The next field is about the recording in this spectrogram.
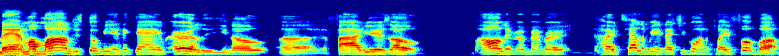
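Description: A man with an American accent speaks at a moderate pace in a fairly high, bright, sharp tone. His intonation is fairly even, though his loudness swings widely. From Tulsa, Oklahoma. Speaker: former football player. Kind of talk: interview. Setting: remote call.

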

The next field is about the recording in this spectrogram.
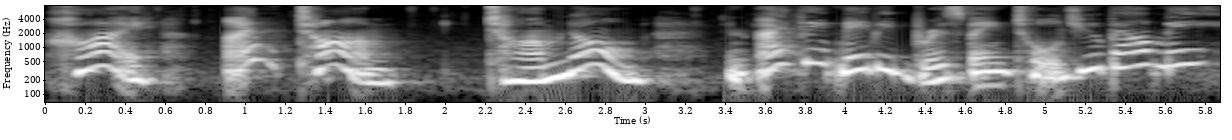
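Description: A woman's put-on character voice, high-pitched, with very wide pitch swings at a fairly slow pace. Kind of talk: bedtime story. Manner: earnest, serious, a little shy.

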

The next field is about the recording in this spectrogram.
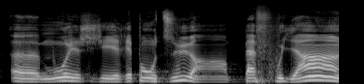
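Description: In a Saguenay–Lac-Saint-Jean accent, a man speaks very slowly at a fairly high pitch. The sound is dry and close with no echo, on a very clean recording with a silent background. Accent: Quebec French (Saguenay–Lac-Saint-Jean). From Quebec, Lac-Saint-Jean. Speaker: storyteller and theatre performer. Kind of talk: live storytelling performance. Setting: stage with audience.

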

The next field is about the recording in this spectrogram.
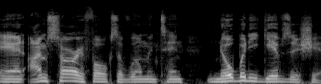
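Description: Recorded very cleanly against a silent background with a dry, close sound and no echo, a man in a normal speaking voice talks at a moderate pace and medium pitch with fairly even intonation. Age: 30s. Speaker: sports podcast host. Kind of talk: casual chat.

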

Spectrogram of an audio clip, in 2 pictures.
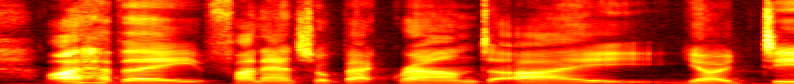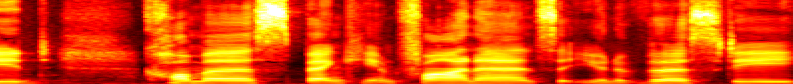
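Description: In an Australian accent, the voice holds a monotone, flat intonation throughout. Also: woman, medium pitch for a woman, moderate pace, very clean recording, silent background. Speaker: impact investor. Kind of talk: interview. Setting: studio.

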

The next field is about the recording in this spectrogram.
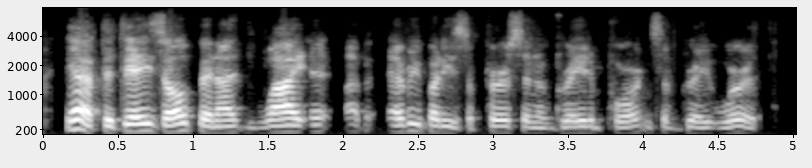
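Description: With an ordinary speaking voice, a man talks at medium pitch with fairly even intonation. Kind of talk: casual interview. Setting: phone call.

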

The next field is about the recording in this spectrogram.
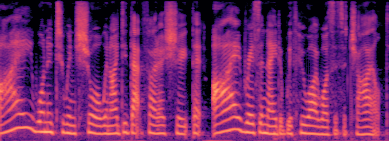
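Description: A woman speaks with an Australian accent at a medium pitch and ordinary pitch variation. Her fairly slow delivery comes on a very clean recording with a silent background. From Australia, Brisbane. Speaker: life coach. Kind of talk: interview.

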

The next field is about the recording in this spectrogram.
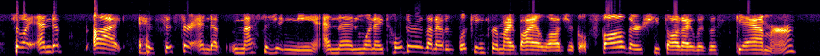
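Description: A woman talks at a fairly quick pace with a fairly high pitch. Her pitch varies in an ordinary way, and there is noticeable background noise. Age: 30s. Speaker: caller. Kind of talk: testimony.

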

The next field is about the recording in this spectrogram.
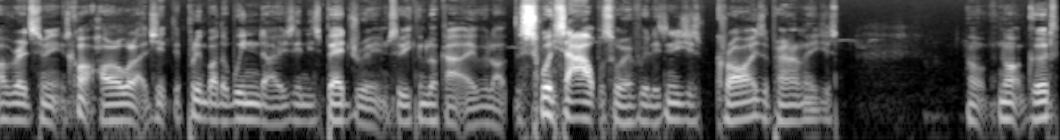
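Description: A man with a Birmingham accent speaks at a very fast pace, his pitch fairly low and his intonation fairly even. The recording is very clean and the background silent. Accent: Brummie. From Birmingham, England. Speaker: podcast co-host. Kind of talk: casual chat. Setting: outdoors in a garden.

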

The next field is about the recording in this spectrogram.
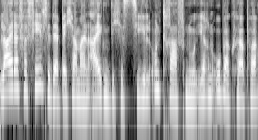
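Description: This is plain reading aloud. Pitch variation is ordinary.

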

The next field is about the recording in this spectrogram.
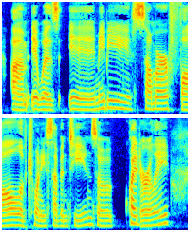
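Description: A woman speaks very slowly in an American accent, her pitch very deep and low. The recording is very clean with a silent background. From Buffalo, New York. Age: 30s. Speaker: transit board director. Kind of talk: interview.

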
